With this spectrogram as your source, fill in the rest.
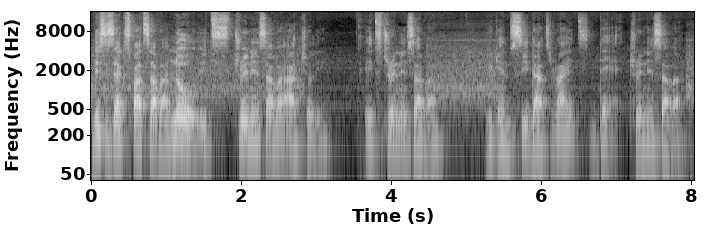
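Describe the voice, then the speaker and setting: A man with a non-native accent, lively intonation, and a moderate pace. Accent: noticeable non-native. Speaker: flight sim live streamer. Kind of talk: live stream chat. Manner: repetitive.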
